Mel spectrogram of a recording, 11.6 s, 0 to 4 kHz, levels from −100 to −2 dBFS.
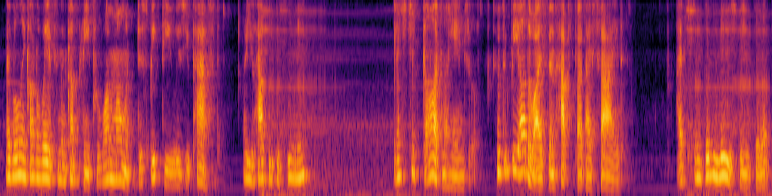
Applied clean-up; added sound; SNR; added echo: neural separator model SepFormer DNS4.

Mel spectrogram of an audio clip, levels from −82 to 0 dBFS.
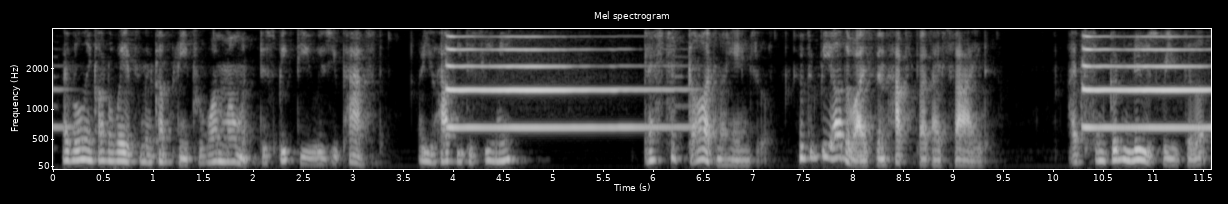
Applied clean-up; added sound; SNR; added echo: none; Trumpet; -3 dB; reverberation time 0.4 s.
